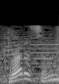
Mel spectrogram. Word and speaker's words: Bredesen: We have with us Governor Phil Bredesen. Did I say it right? – You said it. – Hey. – State of Tennessee. – Governor Philip Bredesen, governor of the state of Tennessee.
